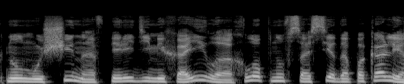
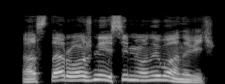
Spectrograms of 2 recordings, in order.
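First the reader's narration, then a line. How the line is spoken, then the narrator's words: Laughing. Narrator (Russian): засмеялся сосед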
